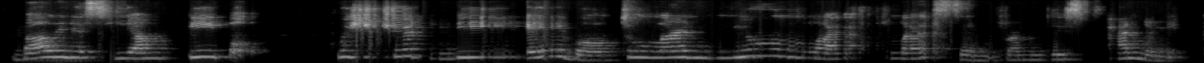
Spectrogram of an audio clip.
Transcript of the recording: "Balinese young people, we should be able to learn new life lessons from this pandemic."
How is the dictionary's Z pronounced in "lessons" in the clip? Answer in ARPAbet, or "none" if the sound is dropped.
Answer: none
